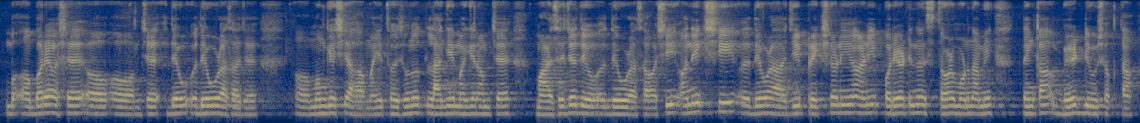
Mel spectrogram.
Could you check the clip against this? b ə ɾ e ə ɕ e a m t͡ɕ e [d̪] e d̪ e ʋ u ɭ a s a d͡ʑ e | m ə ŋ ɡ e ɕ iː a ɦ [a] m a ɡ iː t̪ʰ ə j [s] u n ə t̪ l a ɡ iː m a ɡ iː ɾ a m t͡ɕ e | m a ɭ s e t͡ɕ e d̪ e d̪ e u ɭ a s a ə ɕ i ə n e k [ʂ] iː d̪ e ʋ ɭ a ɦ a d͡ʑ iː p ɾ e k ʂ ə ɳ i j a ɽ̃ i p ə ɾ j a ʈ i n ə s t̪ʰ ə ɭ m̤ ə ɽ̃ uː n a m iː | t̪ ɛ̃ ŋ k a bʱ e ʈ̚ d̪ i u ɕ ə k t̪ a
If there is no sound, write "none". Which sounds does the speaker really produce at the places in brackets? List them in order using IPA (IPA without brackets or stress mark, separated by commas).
d̪, a, s, ɕ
